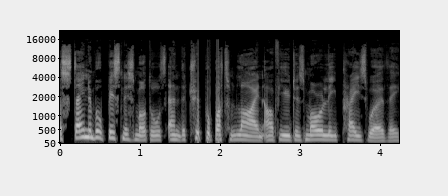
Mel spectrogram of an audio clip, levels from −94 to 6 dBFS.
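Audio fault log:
1.56–2.06 s processor overload crackle: the processor misses deadlines for very short buffers, leaving dozens of tiny hard-edged silent gaps that tear the speech into gritty crackle.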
